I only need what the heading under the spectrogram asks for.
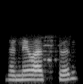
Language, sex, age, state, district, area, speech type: Marathi, female, 18-30, Maharashtra, Jalna, urban, conversation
